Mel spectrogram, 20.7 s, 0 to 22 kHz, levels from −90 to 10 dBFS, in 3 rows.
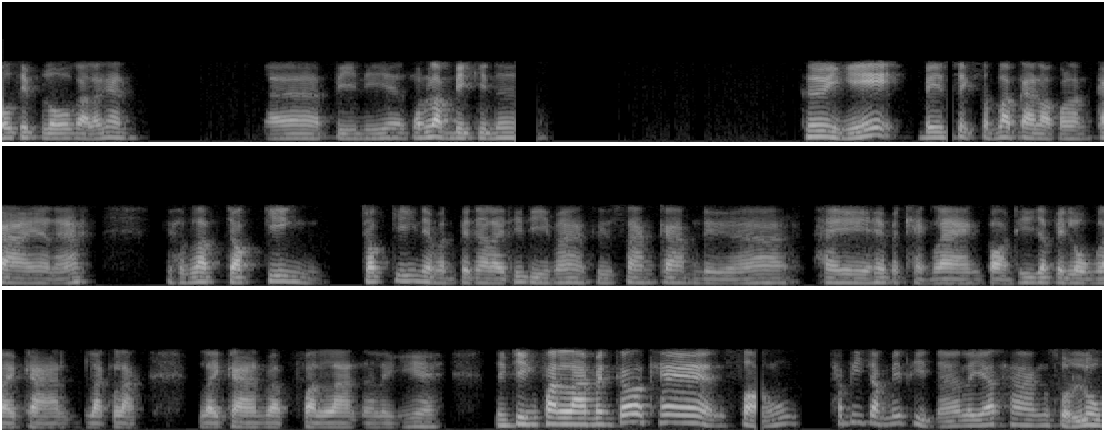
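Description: Packet loss filled with silence hits the speech at 3.2 s for 140 ms, then at 5.9 s and 18.48 s for 40 ms each. Lost packets were replaced by digital silence, leaving hard-edged holes whose lengths suggest 20 ms packets over the narrowband G.711 telephone line.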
